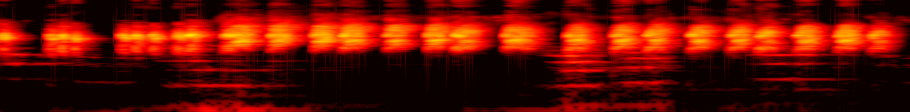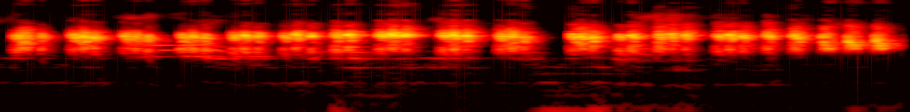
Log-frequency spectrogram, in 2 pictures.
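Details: Yellow-vented bulbul from Java pouring out a clear, rapid chattering song meant to provoke a fast response: steady burbling notes repeated several times a second for the whole stretch, with soft low knocks now and then.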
